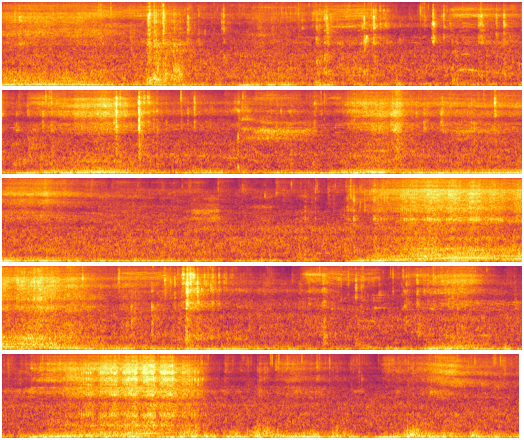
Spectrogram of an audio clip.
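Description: Engine of a pickup truck fitted with a snowplow, running as the truck manoeuvres, with a low rumble throughout. It revs up and back down twice, once a little past the middle and again near the end.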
